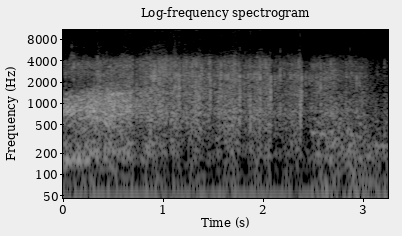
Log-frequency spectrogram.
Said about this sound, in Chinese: 哎，鼓掌还不稀奇啊，我当场放给你们听好不好啊。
